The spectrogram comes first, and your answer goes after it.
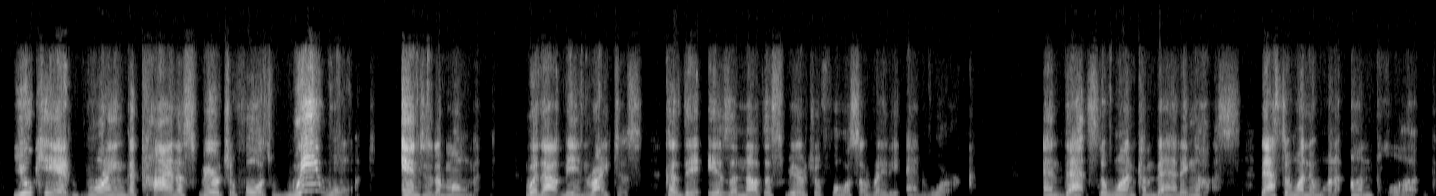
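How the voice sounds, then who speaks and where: A woman in a South Carolina Lowcountry accent, medium-pitched, with lively intonation, big swings in loudness and a fairly slow pace. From Gullah/Geechee Sea Islands, US South coast. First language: Gullah. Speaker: community leader and justice advocate. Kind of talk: keynote speech. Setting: virtual summit. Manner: animated.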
